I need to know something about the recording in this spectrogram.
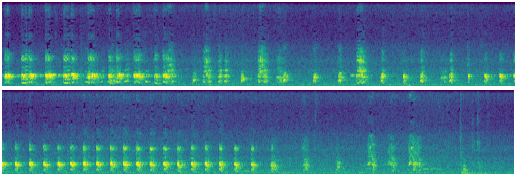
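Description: Partridges call in rapid, repeated chattering clucks close by.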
